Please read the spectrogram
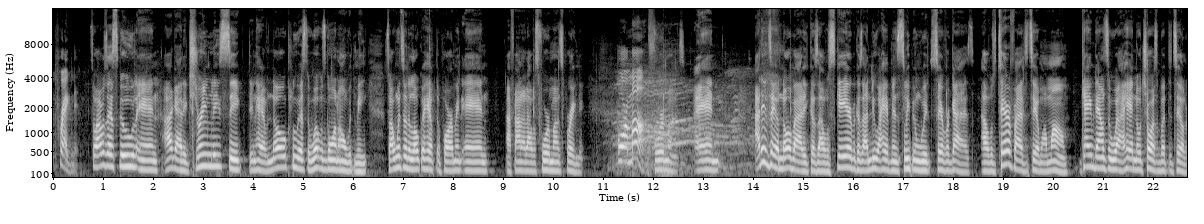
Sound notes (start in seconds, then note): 9.0 audience exclaiming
